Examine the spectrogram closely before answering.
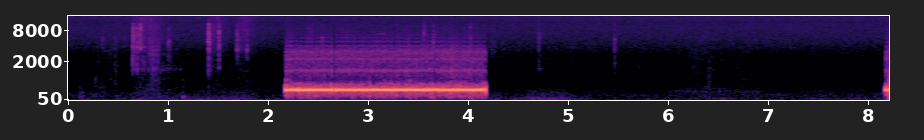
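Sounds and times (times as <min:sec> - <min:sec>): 
electronic ringback tone on a phone line: 0:02.2 - 0:04.2.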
